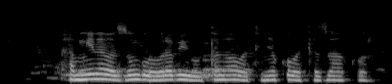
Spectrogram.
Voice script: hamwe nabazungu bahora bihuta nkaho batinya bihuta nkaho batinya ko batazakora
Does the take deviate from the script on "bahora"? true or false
false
